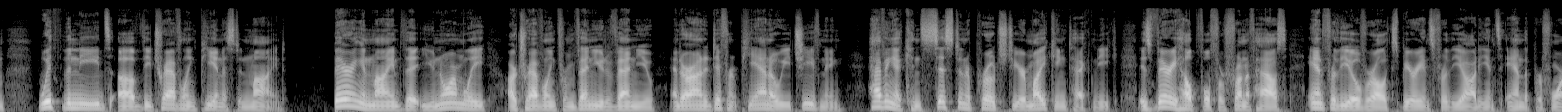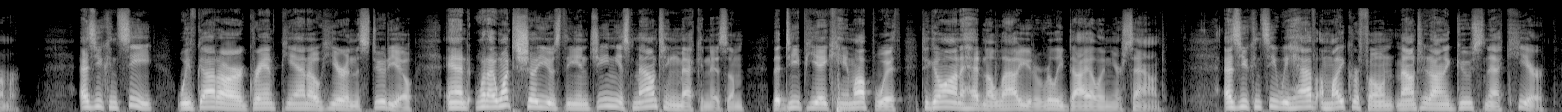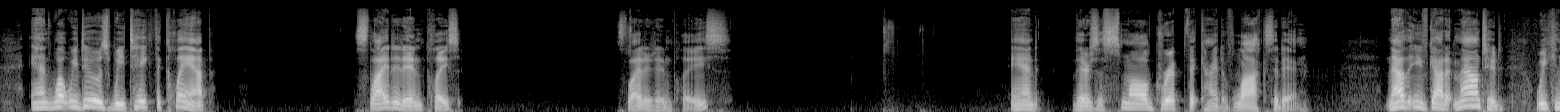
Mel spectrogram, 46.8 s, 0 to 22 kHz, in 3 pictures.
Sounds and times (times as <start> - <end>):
Speech: 0.0 - 15.8, 16.4 - 33.4, 34.8 - 35.9, 37.4 - 38.6, 41.3 - 44.4, 45.1 - 46.8.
